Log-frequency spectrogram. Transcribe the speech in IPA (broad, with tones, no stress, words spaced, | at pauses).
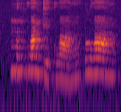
mə˥˧nkwɑ˥˩ŋke˩ɪ̯kwɑ˨˩˦ŋ | lwɑ˥˩ŋ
